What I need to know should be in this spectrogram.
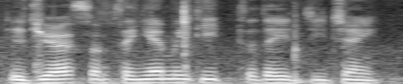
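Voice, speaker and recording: A man's voice: medium pitch, flat delivery, rapid-fire, background noise. A man streaming ASMR, chatting casually and playfully to his live viewers in a rambling way.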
